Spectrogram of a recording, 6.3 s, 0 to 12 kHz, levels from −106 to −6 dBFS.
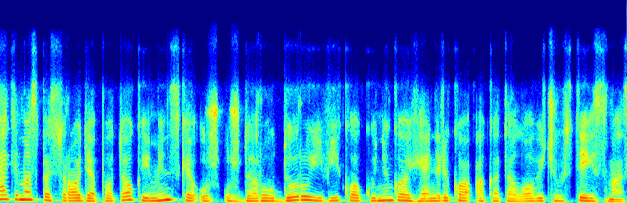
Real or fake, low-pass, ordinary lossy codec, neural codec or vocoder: real; 7.2 kHz; Opus, 16 kbps; none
